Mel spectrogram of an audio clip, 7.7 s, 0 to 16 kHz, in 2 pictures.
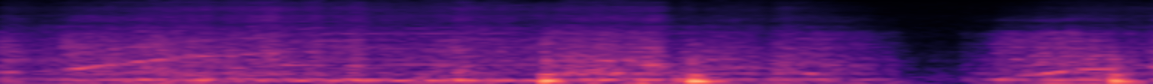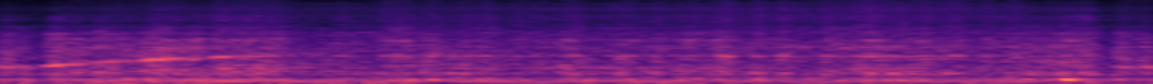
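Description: Two 12 V Servocity HD planetary gear motors driving a tank-style robot, whining as they spin up with a rising pitch twice and then running steady, with a brief stop about three seconds in. A few sharp knocks around two seconds in as the unloaded robot jolts, which it does more without weight on the frame.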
